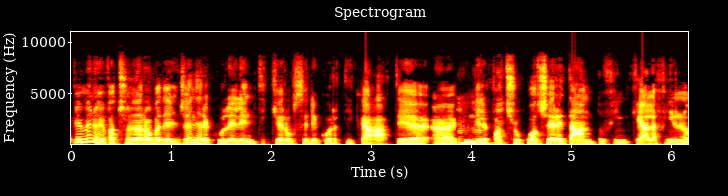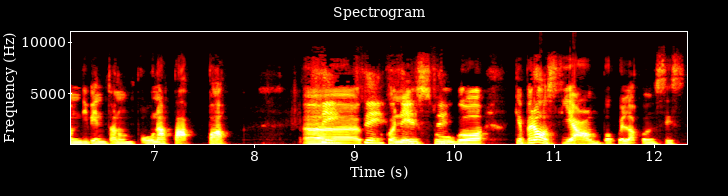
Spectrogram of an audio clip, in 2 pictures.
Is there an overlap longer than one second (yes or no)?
yes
